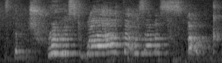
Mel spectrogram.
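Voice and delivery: laundress. Acted. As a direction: agree heartily. Dilber agrees.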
